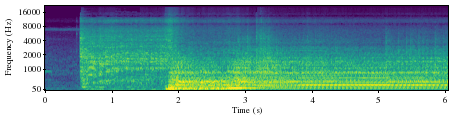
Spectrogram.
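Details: Project car with a V8 and automatic, at first start after fluids and exhaust were added and the fuel pump was checked; the starter cranks briefly, then it settles into a steady, even rumbling idle with no knocks or misses.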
